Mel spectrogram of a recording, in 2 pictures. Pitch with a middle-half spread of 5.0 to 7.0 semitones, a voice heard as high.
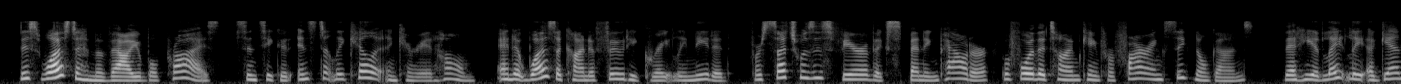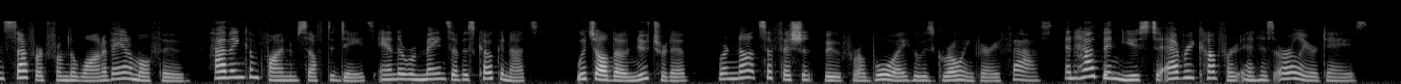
Yes: wide, 5.6 semitones; high, 215 Hz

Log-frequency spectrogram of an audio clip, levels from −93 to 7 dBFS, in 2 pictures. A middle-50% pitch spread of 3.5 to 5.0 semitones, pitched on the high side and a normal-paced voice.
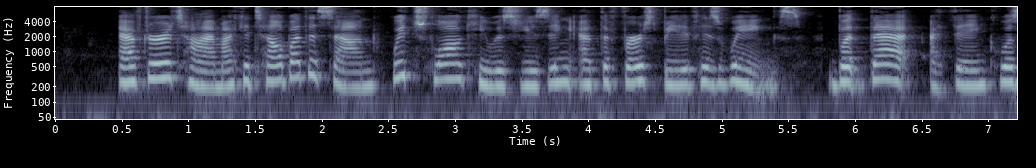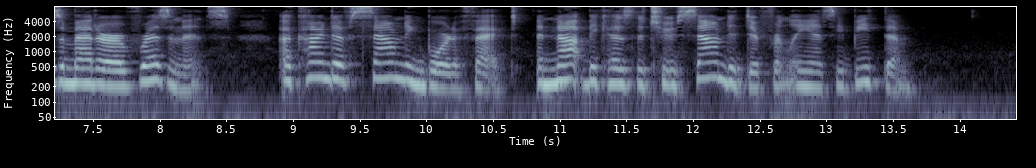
Yes: average, 3.8 semitones; high, 240 Hz; average, 195 wpm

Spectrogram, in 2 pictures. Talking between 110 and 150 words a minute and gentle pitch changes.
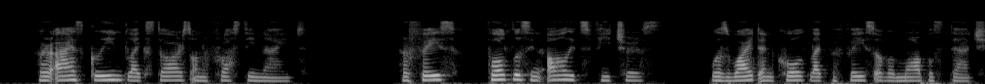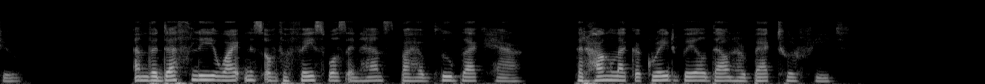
No: average, 160 wpm; narrow, 2.2 semitones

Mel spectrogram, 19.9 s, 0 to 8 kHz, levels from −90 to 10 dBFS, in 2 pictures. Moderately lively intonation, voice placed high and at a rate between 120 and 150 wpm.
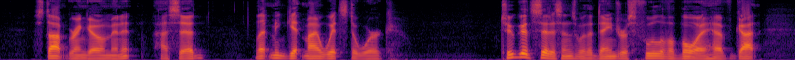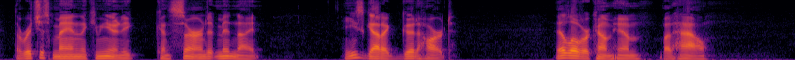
No: average, 4.0 semitones; very low, 95 Hz; slow, 135 wpm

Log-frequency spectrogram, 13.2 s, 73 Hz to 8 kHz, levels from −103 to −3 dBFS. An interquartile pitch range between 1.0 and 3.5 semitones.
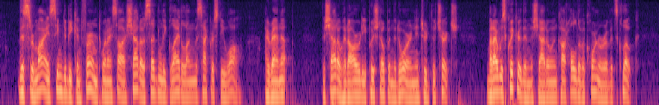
Yes: average, 3.1 semitones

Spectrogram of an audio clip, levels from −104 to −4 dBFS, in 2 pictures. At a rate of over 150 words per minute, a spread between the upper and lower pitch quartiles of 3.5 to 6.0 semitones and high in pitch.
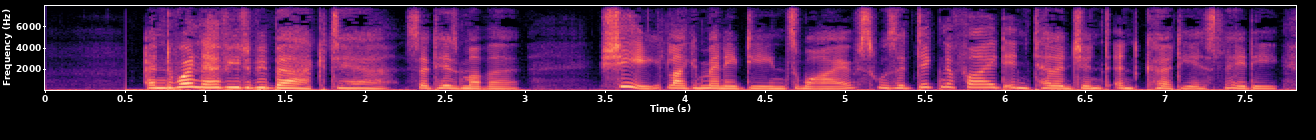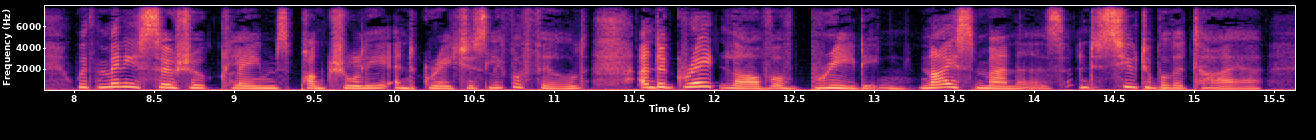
Yes: average, 160 wpm; average, 4.7 semitones; high, 220 Hz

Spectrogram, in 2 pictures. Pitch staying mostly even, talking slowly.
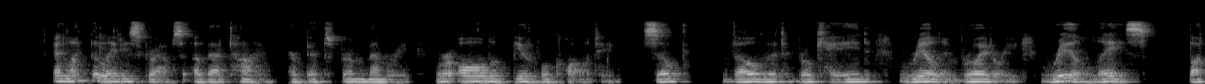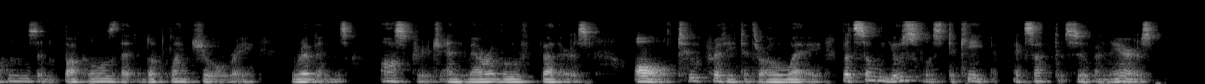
Yes: narrow, 1.8 semitones; slow, 125 wpm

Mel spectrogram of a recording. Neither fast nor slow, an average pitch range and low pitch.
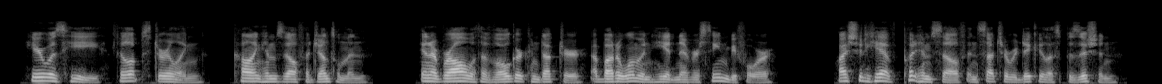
Yes: average, 180 wpm; average, 4.5 semitones; low, 125 Hz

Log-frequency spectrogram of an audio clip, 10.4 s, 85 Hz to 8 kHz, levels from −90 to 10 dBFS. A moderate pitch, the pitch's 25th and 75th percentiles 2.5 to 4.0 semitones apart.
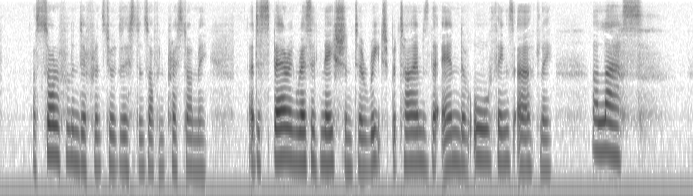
Yes: medium, 180 Hz; average, 2.8 semitones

